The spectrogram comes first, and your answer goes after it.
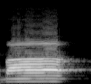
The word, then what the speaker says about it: با: سے آواز بنتی ہے با۔ اب اس پہ زبر ہے، زبر میں منہ کھلتا ہے، با، با، پتلی آواز، با۔ انگلش سپیلنگ ہے بی ڈبل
